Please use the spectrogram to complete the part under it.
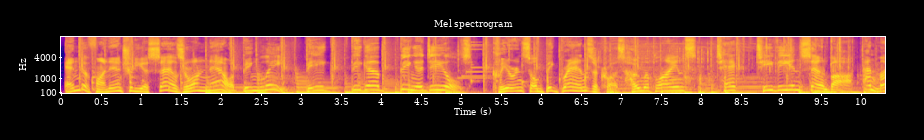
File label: Variety, Male Voice Over; Professional; Sydney-based voice actor; Born in the UK and moving to Australia as a teenager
